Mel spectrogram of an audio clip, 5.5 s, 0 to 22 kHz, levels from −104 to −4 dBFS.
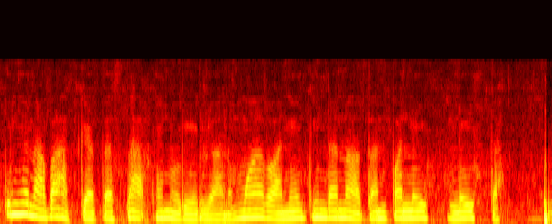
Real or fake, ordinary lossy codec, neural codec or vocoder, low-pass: fake; none; codec, 16 kHz, 4.8 kbps, FACodec; 7.2 kHz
